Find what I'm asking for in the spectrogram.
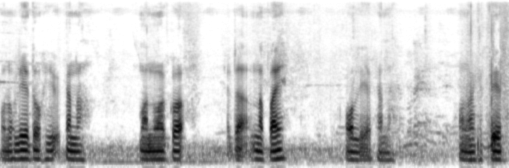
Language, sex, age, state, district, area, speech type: Santali, male, 45-60, Odisha, Mayurbhanj, rural, spontaneous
